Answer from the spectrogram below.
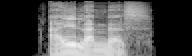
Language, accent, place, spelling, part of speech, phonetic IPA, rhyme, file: German, Germany, Berlin, Eilandes, noun, [ˈaɪ̯ˌlandəs], -aɪ̯landəs, De-Eilandes.ogg
- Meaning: genitive singular of Eiland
